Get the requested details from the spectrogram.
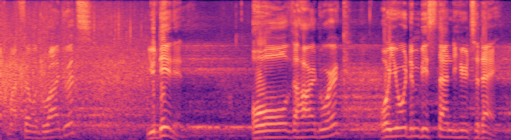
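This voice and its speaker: With crowd noise in the background, a man speaks at a fairly slow pace. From Ethiopia, Oromia. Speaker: graduating student speaker. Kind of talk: commencement speech. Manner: formal.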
